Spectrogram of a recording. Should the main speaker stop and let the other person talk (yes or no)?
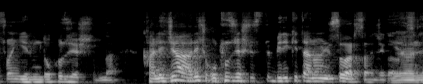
yes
